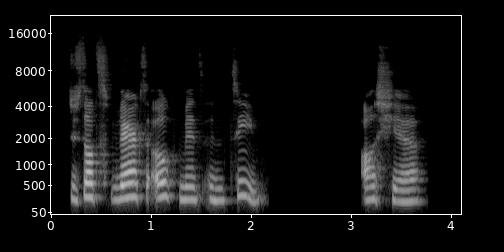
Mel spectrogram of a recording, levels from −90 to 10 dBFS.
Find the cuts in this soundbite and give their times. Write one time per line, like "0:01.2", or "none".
none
